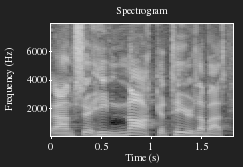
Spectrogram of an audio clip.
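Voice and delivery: ordinary talk

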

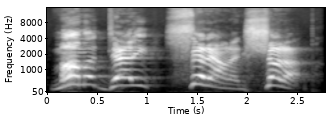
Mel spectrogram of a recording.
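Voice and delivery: put-on shouted, slow bratty child's command; defiant child shouting. Preacher voicing a child ordering parents around, shouting. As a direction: yell it at mama and daddy like a spoiled kid.

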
